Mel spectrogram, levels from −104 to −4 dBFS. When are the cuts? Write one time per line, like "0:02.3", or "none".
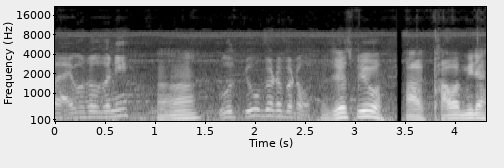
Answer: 0:03.4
